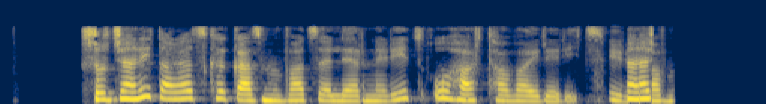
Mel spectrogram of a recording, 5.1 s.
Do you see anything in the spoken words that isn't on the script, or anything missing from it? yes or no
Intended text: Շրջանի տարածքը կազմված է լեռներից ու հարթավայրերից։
yes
